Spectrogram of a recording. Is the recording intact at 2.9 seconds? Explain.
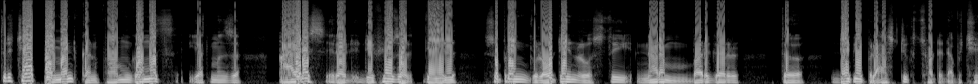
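No. Integer overflow runs through the whole clip, including 2.9 seconds: the signal is driven about 7 dB past the integer limit, and instead of being limited, a small share of peaks wrap to the opposite sign, producing violent cracks on the loudest moments of speech.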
